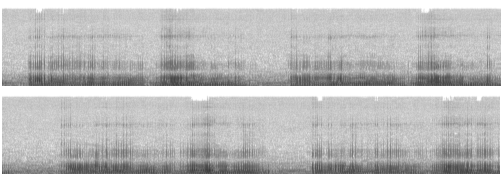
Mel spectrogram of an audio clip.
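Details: Slowed-down purring of a pet cat: a low, throbbing rumble rising and falling in regular waves roughly every two and a half seconds, each swell a little louder, otherwise quiet.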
